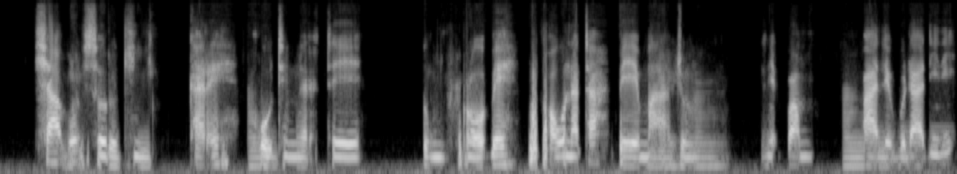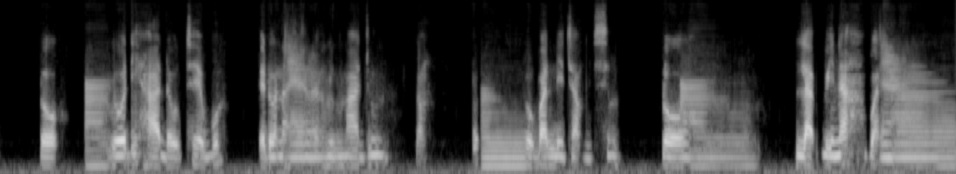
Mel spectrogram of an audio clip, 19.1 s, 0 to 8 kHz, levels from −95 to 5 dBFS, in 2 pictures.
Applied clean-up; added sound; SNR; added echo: neural diffusion model UNIVERSE++.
